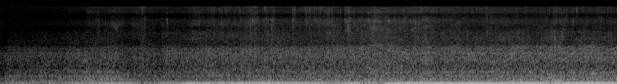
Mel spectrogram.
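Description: Boat under way at sea: a steady low engine rumble with water rushing past the hull, growing louder in steps over the first few seconds.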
